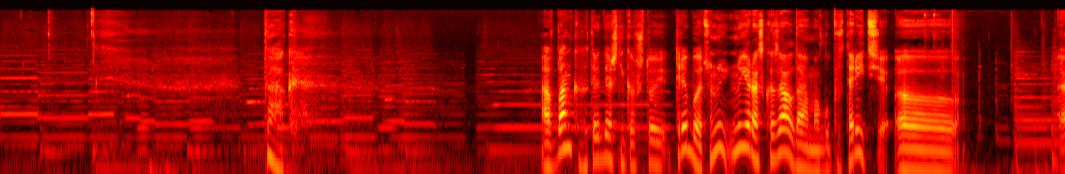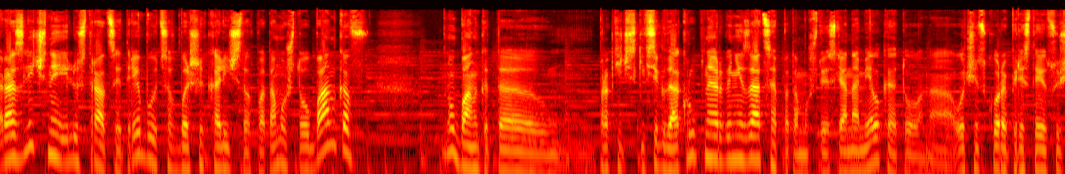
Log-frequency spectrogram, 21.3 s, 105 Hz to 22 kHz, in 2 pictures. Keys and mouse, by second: 7.7 shift+middle click, 8.2 middle click, 9.3 click, 12.4-15.3 middle drag.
